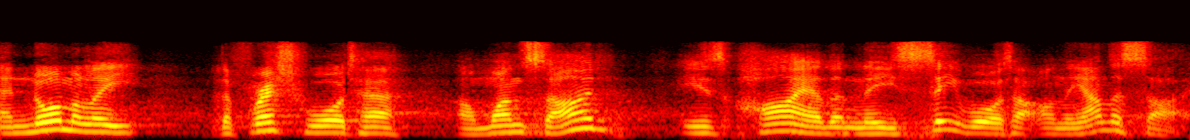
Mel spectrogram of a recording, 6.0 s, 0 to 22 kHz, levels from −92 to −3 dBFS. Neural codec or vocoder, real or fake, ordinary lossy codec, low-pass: codec, 24 kHz, 0.5 kbps, DualCodec; fake; AAC, 32 kbps; 7.2 kHz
